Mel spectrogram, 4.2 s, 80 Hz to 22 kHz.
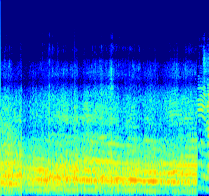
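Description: Formula 3 race car engines running at high revs as two cars go through a corner together, the engine note falling slowly in pitch.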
